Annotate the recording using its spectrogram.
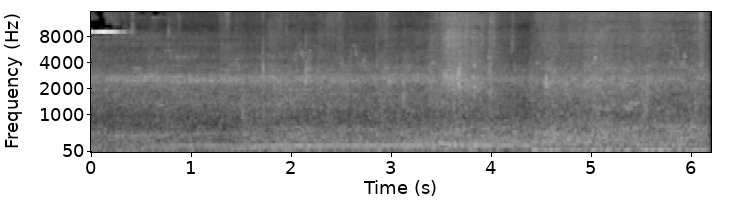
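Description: Street ambience with a motor vehicle engine running nearby, a steady low hum that shifts briefly about three and a half seconds in.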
